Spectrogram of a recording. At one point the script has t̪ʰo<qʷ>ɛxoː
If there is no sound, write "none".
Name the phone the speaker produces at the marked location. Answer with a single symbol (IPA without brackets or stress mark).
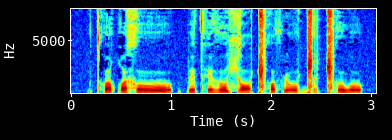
qʷ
